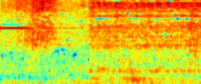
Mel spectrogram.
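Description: A steady high-pitched electronic buzzer tone from the tyre-inflation system's puncture alarm, cutting off about a quarter of a second in, over a low steady background hum.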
